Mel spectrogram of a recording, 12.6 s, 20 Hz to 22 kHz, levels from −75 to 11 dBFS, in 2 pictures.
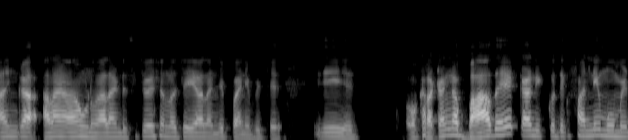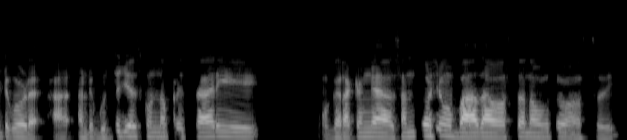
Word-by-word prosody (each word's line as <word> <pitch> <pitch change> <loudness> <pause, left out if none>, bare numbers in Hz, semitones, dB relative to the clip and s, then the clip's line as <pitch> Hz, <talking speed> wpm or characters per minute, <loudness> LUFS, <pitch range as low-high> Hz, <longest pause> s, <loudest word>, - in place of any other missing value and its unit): ఆ! - - +3
ఇంకా 145 0 +2 0.2
అలాగ 145 0 +3
ఆ! - - +5
అవును. 145 -3 -1
అలాంటి 130 0 -1
సిచ్యుయేషన్‌లో 150 0 -5
చేయాలనిజెప్పి 125 -1 -3
అనిపిచ్చేది. 110 -2 -11 0.4
ఇది 130 +1 -6 0.8
ఒక - - -9
రకంగా 175 +4 +2 0.2
బాధే 180 +5 +9 0.2
కానీ 160 -1 +4
కొద్దిగా 155 -1 -8
ఫన్నీ 160 +2 0
మూమెంట్ 145 -3 -3
గూడా. 120 -1 +1 0.2
ఆహ్, - - -4
అంటే 120 +1 -8
గుర్తుచేసుకున్న 140 +3 -4
ప్రతిసారి 140 +3 -1 1.0
ఒక 120 - -20
రకంగా 135 +2 0 0.2
సంతోషము, 155 +3 -2
బాధ 125 0 +7 0.2
వస్తా 120 +3 -5
నవ్వుతోనొస్తది. 115 -4 -6
135 Hz, 135 wpm, -22 LUFS, 125-150 Hz, 1.0 s, బాధే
